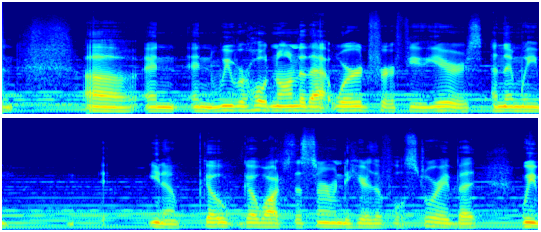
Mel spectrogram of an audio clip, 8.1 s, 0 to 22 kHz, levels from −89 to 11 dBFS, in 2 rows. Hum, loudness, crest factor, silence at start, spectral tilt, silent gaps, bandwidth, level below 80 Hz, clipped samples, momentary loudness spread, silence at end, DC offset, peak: none; -27 LUFS; 18 dB; 0 s; -7 dB/octave; none; 11 kHz; -70 dBFS; under 0.1%; 17 LU; 0 s; under 0.1%; -8 dBFS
